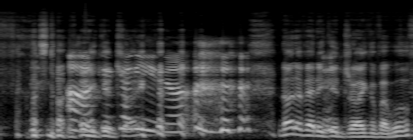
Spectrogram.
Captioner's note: laughs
